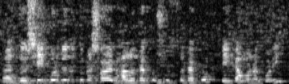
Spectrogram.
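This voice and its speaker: A male teacher with a high, quick voice walks students through a grammar lesson step by step, checking often that they follow. He sounds set back from the mic in an echoey room with a faint hum of noise. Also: fairly even intonation, recorded from a distance. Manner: explanatory, with frequent checks like "right?". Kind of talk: online Bangla grammar lesson.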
